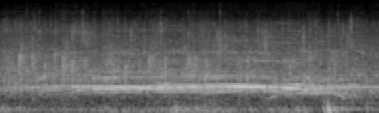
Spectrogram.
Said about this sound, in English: Excellent, big applause.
